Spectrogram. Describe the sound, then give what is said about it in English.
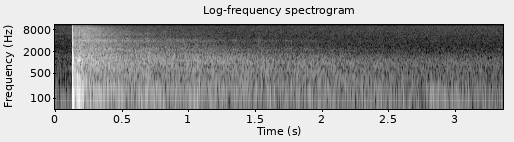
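A single loud firework blast bursts at midnight, lighting the sky to the west red, a sharp crack that rolls into a long, fading rumble echoing over several seconds. No voices are heard. “When midnight struck, the sky to the west blazed red, and for a moment, I thought it was a bomb and not fireworks.”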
